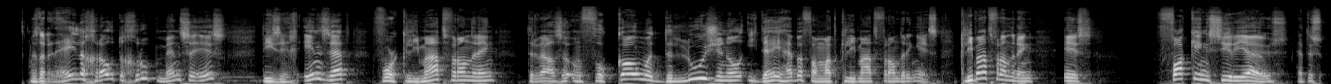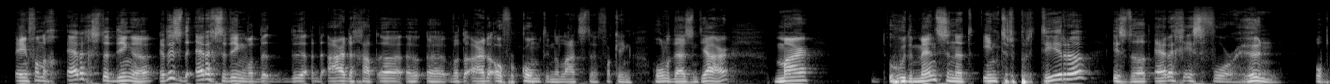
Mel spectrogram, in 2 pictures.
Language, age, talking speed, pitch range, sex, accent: Dutch, 30-49, 165 wpm, 135-205 Hz, male, Dutch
